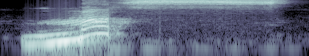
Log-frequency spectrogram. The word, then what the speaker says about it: mars: Depois temos mars. Exceção da exceção, vou falar esse S aí.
